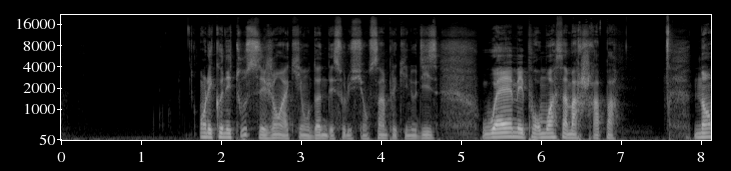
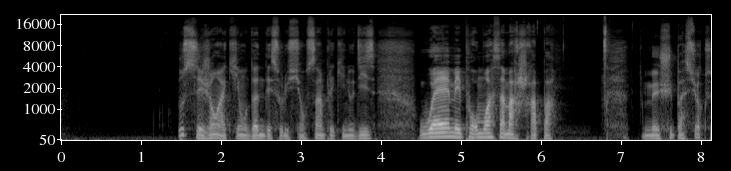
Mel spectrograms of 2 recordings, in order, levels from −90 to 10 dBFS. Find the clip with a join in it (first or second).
second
